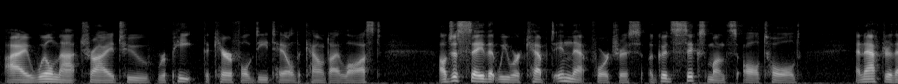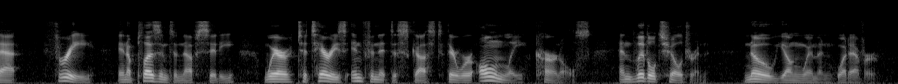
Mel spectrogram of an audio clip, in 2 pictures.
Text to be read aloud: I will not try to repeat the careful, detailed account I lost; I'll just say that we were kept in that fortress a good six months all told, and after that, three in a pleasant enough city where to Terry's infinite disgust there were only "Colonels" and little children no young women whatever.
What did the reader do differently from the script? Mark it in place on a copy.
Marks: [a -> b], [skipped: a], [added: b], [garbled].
I will not try to repeat the careful, detailed account I lost; I'll just say that we were kept in that fortress a good six months all told, and after that, three in a pleasant enough city where to Terry's infinite disgust there were only "Colonels" and little children no young women whatever.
